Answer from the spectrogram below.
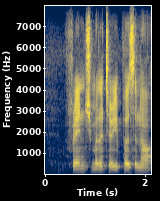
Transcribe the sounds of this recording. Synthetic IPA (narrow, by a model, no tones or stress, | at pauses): fɹɛ̃nt͡ʃmɪlɪtʰɛɹipʰɛsɔnɛl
